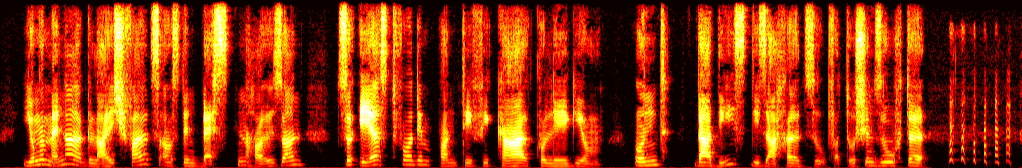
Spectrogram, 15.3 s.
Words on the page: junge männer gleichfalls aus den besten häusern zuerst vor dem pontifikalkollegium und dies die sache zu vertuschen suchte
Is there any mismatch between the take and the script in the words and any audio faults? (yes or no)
yes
